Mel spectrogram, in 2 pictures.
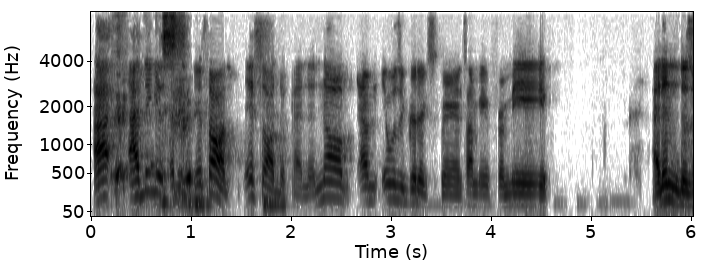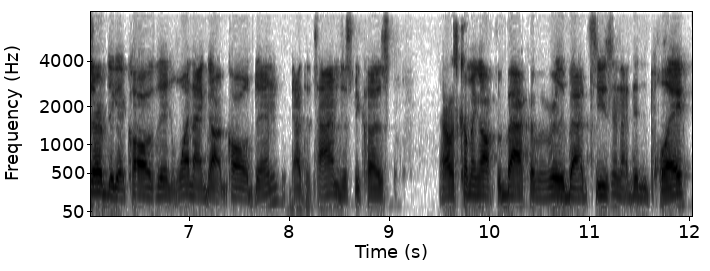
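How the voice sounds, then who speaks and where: A professional soccer player in his early twenties chats casually as a guest in an interview, relaxed, rambling, and laughing a lot. His voice is on the low side and fairly quick, and the recording is dry and dull.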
